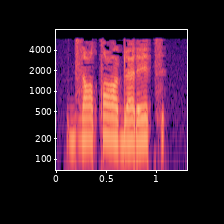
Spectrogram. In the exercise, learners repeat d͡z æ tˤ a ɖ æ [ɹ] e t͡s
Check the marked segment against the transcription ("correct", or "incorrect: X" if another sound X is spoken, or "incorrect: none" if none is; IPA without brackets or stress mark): incorrect: ɾ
